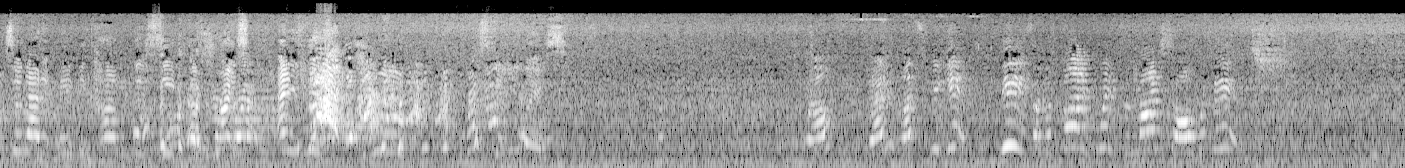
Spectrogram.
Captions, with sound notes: So that it may become the seat of Christ [audience commotion] And His true resting place. Well, then, let's begin: These are the five wits of my soul within!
